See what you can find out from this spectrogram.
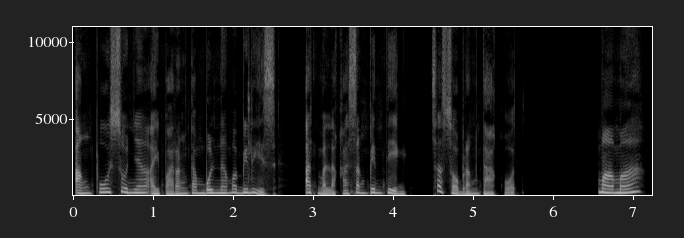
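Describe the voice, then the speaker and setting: A woman's voice: medium pitch, animated, moderate pace, a little mellow, no echo, studio quality. A woman reading a scripted story as a dramatic narrator.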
